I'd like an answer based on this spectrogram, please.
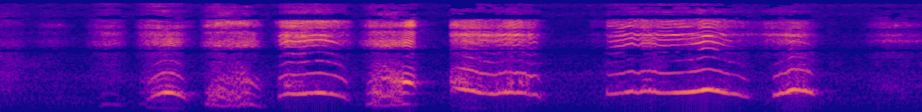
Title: Laughing and wheezing baby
